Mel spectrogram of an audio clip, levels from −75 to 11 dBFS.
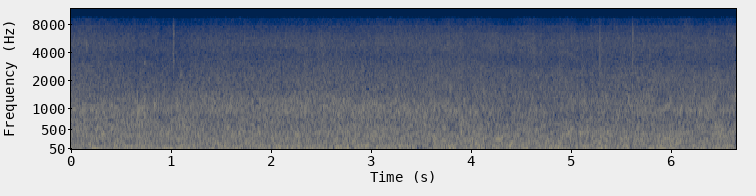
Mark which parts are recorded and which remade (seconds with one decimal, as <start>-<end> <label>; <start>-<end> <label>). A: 0.0-0.6 recorded; 0.6-1.1 remade; 1.1-3.5 recorded; 3.5-5.2 remade; 5.2-5.9 recorded; 5.9-6.7 remade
